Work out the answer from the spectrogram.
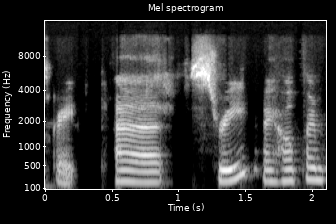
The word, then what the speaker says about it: Sri: Sri, I hope I'm pronouncing your name correctly.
